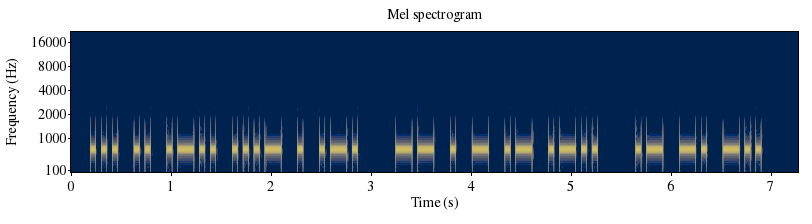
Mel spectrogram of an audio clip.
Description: Morse code, heard as a keyed tone, about 22 wpm, 700 Hz. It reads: SILVER METAL AND
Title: A Sound Of Thunder 22wpm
